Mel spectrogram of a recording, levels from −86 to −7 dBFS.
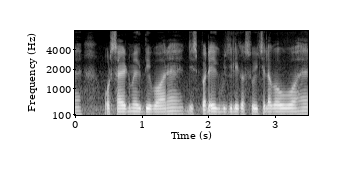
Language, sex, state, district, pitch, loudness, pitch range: Hindi, male, Uttar Pradesh, Shamli, 110 Hz, -18 LUFS, 105-110 Hz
